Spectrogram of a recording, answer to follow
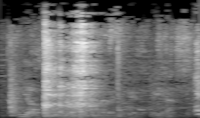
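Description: Dishes and cutlery clattering as plates are handled on a laden table, loudest for about half a second near the middle, with voices around it.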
